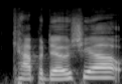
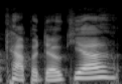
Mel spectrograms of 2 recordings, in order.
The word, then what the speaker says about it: Cappadocia: But it's located in, there's two ways to pronounce it. Cappadocia or Cappadocia, I believe, is the Turkish way to say it, which is in Turkey.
